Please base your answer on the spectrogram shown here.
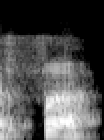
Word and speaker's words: pho: can enjoy what the fur what the what's the fur what's the fur what is i have it on very good authority that it's said even though it's spelled p-h-o that's not phone it's so the restaurant's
